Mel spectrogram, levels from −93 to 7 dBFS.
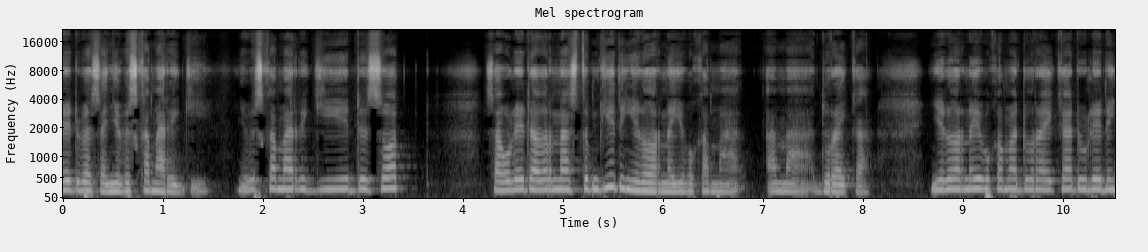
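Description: No technical faults can be heard in this recording.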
